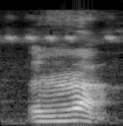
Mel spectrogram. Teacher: रा कई बार हमारी जिह्वा ऐसे कंपन करके हमारी तालू से लड़ती है। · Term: लुंठित व्यंजन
